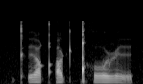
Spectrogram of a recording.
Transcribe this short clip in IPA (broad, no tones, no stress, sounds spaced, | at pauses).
kʼ ɘ u̯ qʼ ɔ ʈ ǃʰ o ɭ ɘ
